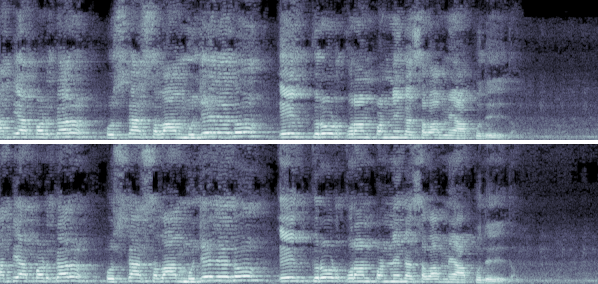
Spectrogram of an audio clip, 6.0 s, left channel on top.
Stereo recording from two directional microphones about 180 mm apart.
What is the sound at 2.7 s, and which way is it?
Music, 20° right (ahead or behind).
